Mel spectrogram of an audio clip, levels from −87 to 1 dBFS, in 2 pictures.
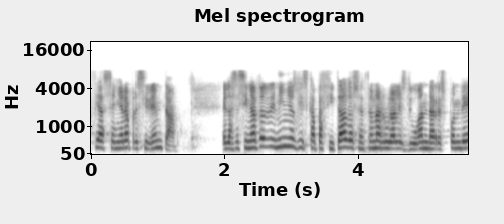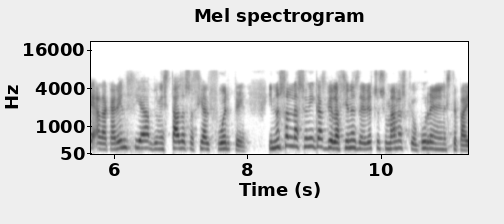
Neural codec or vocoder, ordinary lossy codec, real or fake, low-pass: codec, 16 kHz, 2 kbps, X-Codec, HuBERT features, trained on general audio; none; fake; none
